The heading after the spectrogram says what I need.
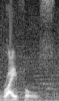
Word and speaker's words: rifle: Use a long I like I and like rye. Rifle. Plus the short sound and the dark L. O. Like in table and bottle.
